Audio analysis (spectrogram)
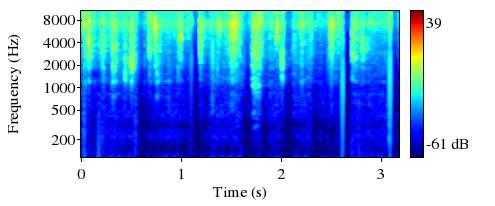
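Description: Cumin and mustard seeds sizzle and crackle in hot oil while making a cucumber dal curry, with a steady close frying hiss broken by sharp pops and brief stirring noises, and no voices.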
